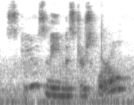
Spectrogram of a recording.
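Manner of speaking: very high, timid little squeak; a tiny bunny tugging at a paw; small bunny squeak. A narrator's reading. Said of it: "squeaked the bunny".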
